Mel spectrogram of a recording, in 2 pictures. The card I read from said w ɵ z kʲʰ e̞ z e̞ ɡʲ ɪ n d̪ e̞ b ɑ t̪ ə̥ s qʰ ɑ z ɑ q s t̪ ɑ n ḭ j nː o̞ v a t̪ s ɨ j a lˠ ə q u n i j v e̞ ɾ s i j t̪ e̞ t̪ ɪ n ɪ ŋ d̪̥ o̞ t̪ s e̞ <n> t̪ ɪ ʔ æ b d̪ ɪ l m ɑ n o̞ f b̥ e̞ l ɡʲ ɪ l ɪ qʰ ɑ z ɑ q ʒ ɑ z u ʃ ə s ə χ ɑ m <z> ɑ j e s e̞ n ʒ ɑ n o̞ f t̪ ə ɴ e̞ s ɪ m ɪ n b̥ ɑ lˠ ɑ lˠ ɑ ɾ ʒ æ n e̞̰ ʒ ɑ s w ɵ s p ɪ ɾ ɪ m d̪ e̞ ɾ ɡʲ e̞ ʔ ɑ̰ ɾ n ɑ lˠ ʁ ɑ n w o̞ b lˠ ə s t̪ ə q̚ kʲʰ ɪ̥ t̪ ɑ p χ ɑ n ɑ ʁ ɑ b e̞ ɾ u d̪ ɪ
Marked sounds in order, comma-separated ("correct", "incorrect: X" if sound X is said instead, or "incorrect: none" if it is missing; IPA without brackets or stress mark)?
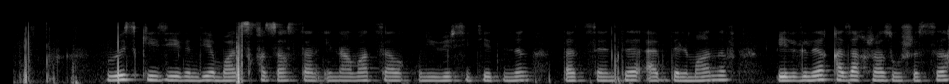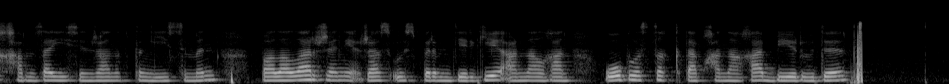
correct, correct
